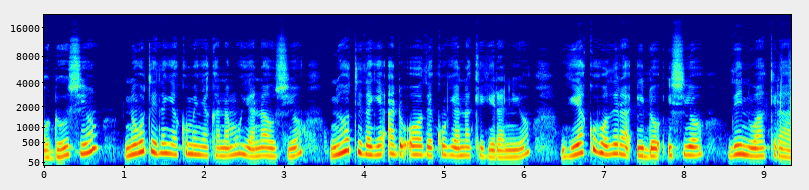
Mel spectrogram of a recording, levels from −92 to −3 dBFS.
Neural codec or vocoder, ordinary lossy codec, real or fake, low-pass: none; none; real; 19.8 kHz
